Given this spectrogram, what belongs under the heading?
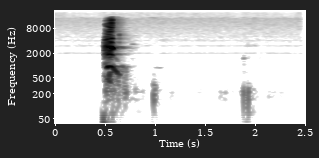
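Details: A streamer hiccups during a live stream: one short, abrupt voiced catch, then two faint small gulps in near silence.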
